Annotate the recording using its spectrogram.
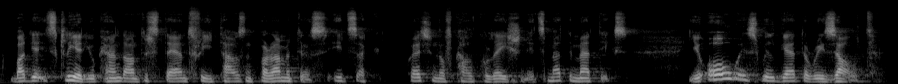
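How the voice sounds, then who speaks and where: In an ordinary speaking voice, a man talks at a moderate pace with fairly high pitch and ordinary pitch variation. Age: 60s. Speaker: architecture professor. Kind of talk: panel discussion. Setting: lecture theatre with audience.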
